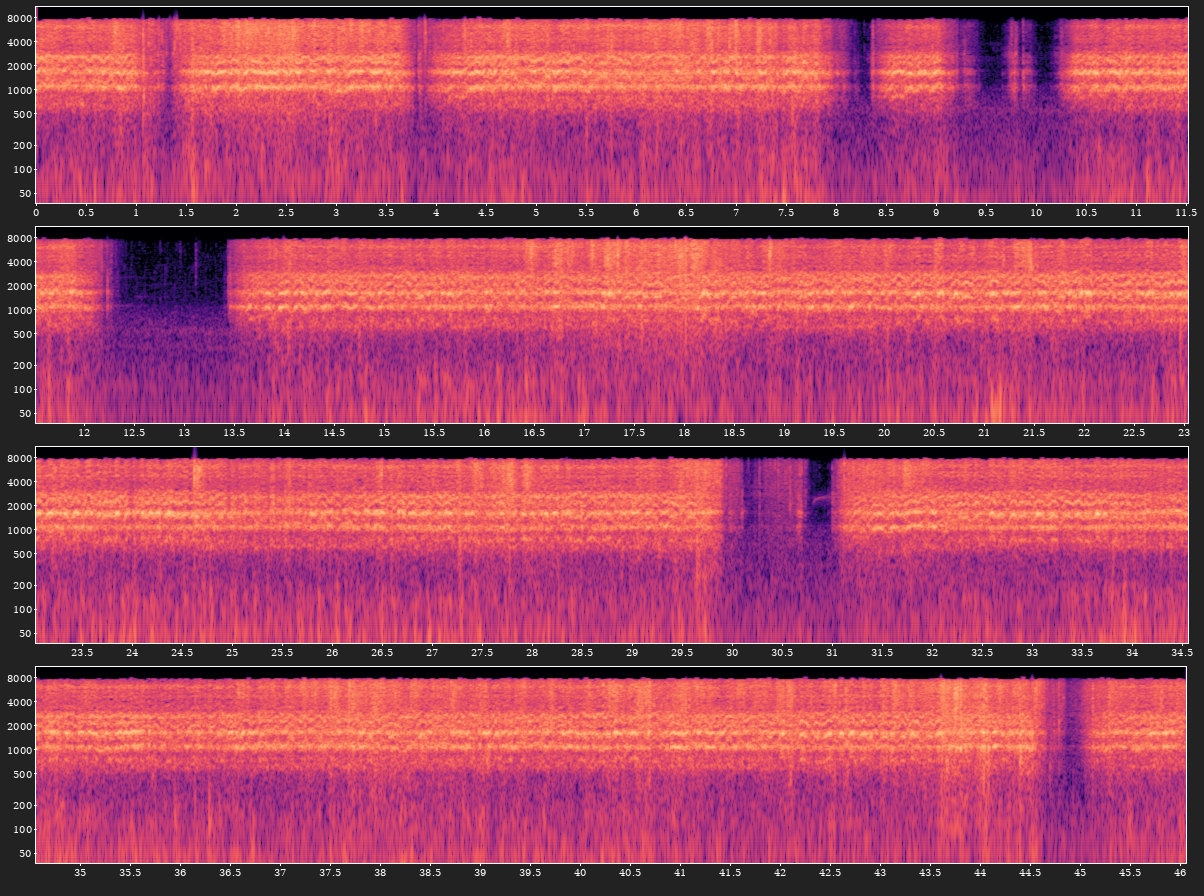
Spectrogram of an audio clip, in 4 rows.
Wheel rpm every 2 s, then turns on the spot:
110, 130, 160, 130, 40, 110, 40, 160, 160, 150, 160, 160, 160, 160, 140, 70, 160, 160, 160, 160, 160, 160, 110.
none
